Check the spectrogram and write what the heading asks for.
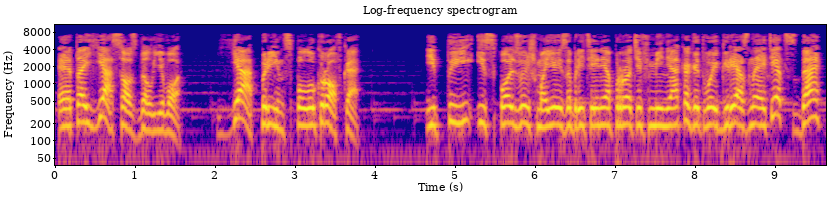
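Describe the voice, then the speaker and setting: A man voicing a sneering, scornful middle-aged male wizard in an audiobook, with slow, drawn-out taunting delivery. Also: sits high, fairly bright tone, breathy edge, pitched above the performer's own voice, heavily acted. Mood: furious. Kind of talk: audiobook character voice. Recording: muffled audio with faint music.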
